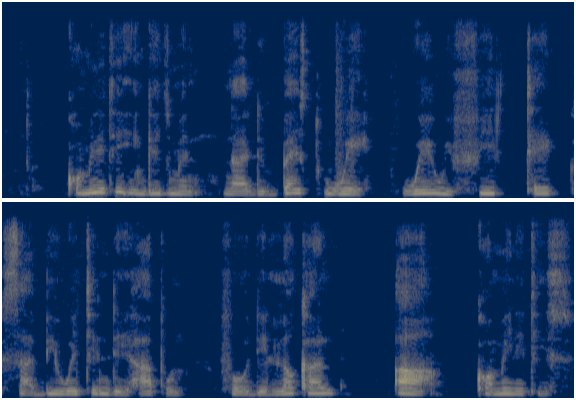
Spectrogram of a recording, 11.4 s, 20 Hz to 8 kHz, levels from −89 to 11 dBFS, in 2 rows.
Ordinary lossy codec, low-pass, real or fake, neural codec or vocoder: none; 7.2 kHz; real; none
